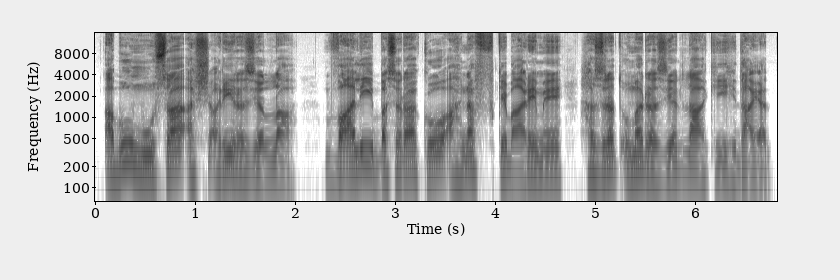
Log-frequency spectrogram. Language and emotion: Urdu, neutral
